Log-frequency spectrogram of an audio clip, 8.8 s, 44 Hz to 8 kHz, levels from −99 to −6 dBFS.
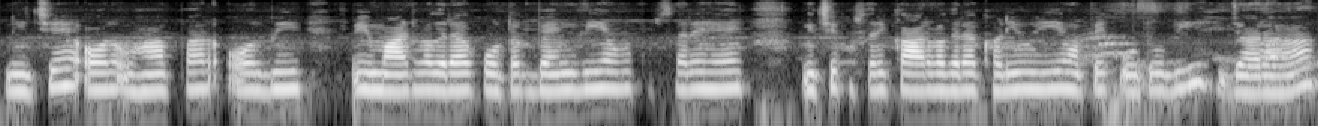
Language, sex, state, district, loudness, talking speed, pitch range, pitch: Hindi, male, Rajasthan, Jaipur, -19 LUFS, 220 wpm, 190-205 Hz, 195 Hz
